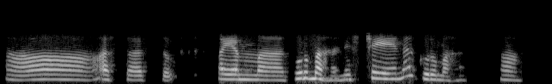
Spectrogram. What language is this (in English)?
Sanskrit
